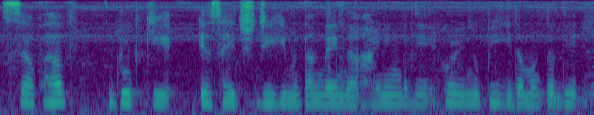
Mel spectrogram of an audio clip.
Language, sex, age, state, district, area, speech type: Manipuri, female, 18-30, Manipur, Senapati, rural, spontaneous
